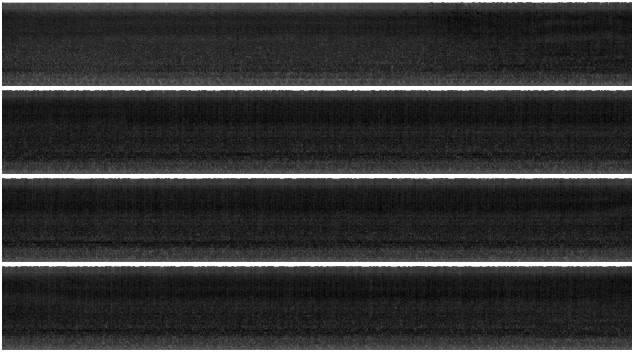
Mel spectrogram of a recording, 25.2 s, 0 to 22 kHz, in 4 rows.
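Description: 1965 VW Bus air-cooled engine idling at low RPM around 950, a steady close-up rumbling drone that grows slightly louder after a few seconds and then holds even, with no talking.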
